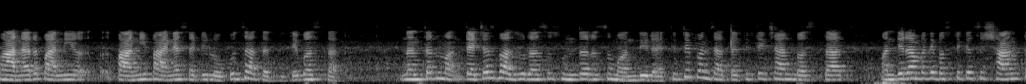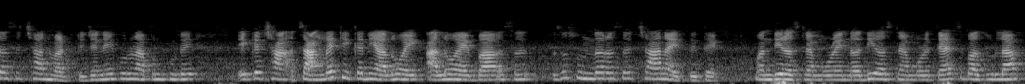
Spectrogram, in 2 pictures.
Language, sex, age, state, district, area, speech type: Marathi, female, 18-30, Maharashtra, Thane, urban, spontaneous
